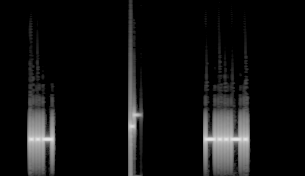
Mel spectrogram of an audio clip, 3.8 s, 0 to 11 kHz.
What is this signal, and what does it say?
Morse code, heard as a keyed tone, about 30 wpm, 700 Hz. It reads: U /
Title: Single Character (Letter:Number:Punctuation:Prosign) Alt 30wpm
